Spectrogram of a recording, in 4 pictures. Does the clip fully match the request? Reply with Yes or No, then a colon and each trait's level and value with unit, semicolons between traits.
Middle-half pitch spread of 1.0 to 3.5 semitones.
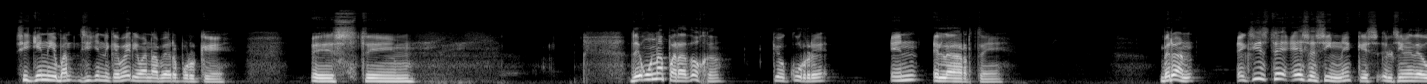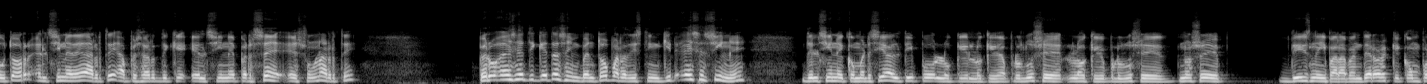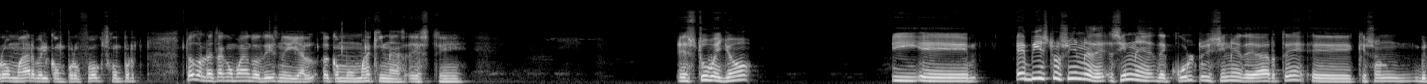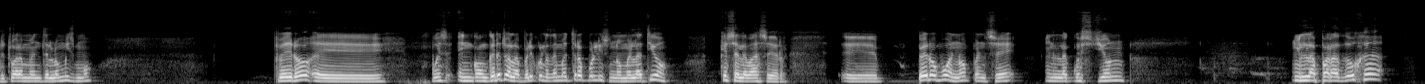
No: average, 3.9 semitones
